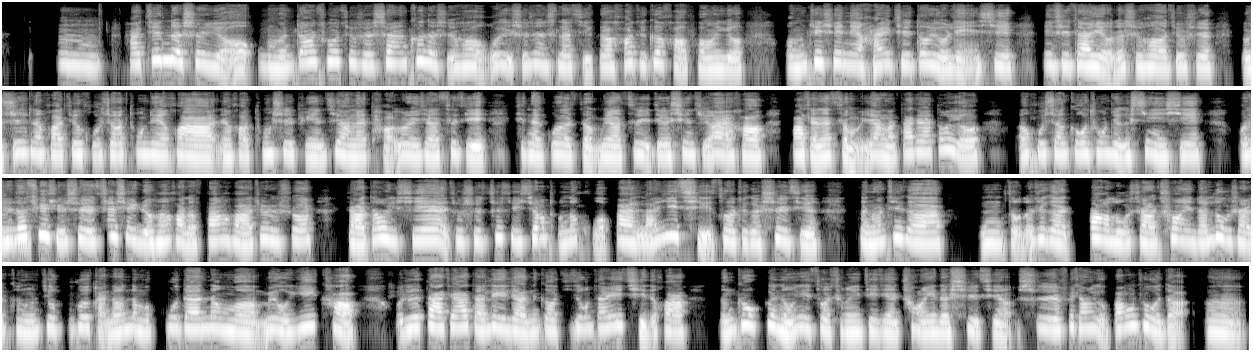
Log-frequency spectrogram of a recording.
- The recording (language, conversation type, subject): Chinese, advice, 如何在繁忙的工作中平衡工作与爱好？
- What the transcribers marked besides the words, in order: none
